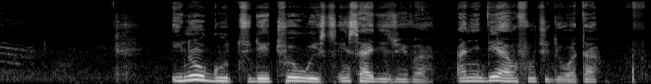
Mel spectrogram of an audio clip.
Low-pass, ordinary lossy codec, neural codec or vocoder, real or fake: none; none; none; real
